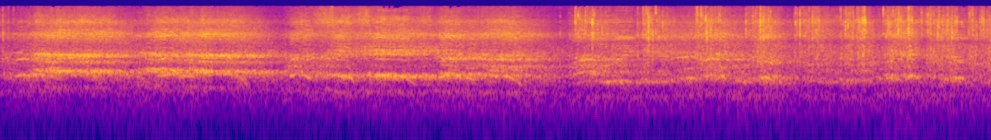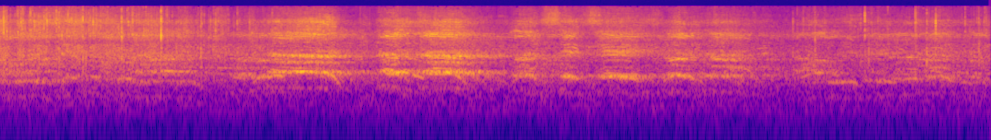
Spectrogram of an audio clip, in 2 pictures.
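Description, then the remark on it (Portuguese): A large crowd of Manchester United football fans chants a supporters' song in unison, a dense roar of many voices rising and falling in rhythmic waves, with scattered shouts and thuds throughout for about twenty seconds. “Eu estive em jogos do Manchester City e do Manchester United, gravei algumas músicas da torcida para dar uma ideia, um saborzinho dessa rivalidade. Vamos começar com uma música do Manchester United.”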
